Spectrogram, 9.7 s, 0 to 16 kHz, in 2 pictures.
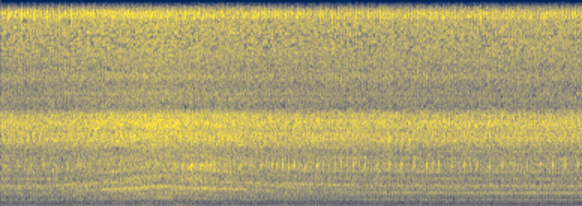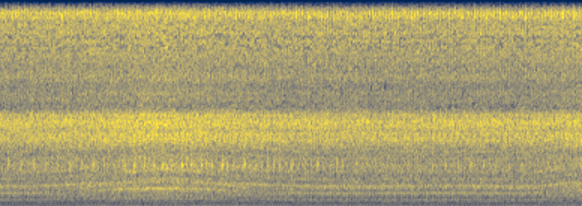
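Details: Great Wall Hover H5 2.4 petrol: light, rapid ticking over the idle that quickens with each throttle blip, typical of noisy hydraulic lifters.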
